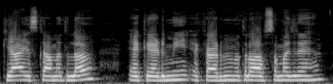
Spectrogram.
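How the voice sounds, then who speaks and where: His voice sits high and smooth, and his delivery is completely flat as he runs a Hindi exam-prep lesson. Each point gets repeated, he quizzes himself and supplies the answers, and English lines are read slowly word by word.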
